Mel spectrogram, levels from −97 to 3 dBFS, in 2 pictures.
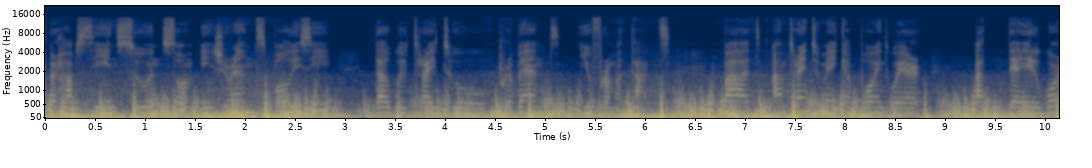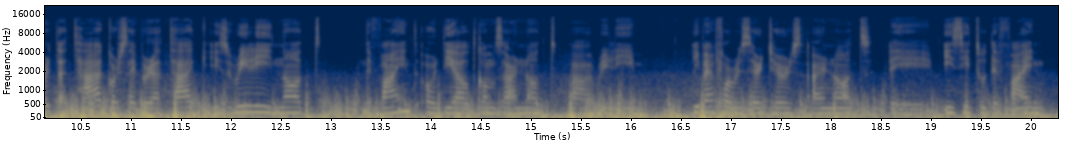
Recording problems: wind noise on the microphone; heavy; 1 dB above the speech

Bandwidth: 14.5 kHz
